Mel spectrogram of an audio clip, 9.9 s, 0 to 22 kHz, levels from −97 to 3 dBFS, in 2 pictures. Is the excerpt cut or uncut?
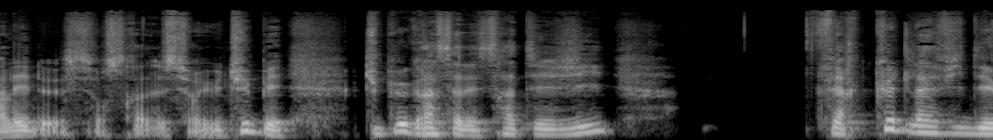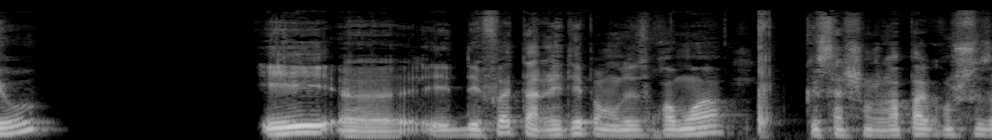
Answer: uncut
